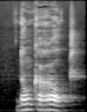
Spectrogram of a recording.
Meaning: dark red
- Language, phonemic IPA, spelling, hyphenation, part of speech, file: Dutch, /ˌdɔŋ.kə(r)ˈroːt/, donkerrood, don‧ker‧rood, adjective, Nl-donkerrood.ogg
